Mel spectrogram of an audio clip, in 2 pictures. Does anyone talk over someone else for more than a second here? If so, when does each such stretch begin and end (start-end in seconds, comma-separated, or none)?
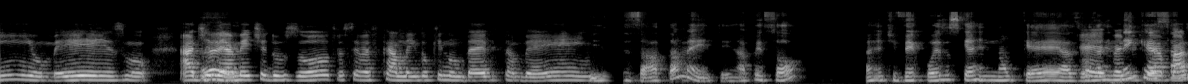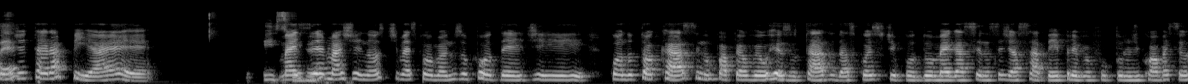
10.8-12.1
